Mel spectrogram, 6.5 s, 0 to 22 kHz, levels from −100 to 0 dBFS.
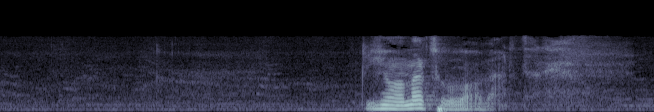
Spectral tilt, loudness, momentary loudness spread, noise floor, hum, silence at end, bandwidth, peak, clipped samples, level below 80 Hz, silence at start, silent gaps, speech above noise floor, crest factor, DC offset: -9 dB/octave; -34 LUFS; 24 LU; -62 dBFS; none; 0.5 s; 6 kHz; -14 dBFS; under 0.1%; -56 dBFS; 3.6 s; none; 31 dB; 24 dB; under 0.1%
